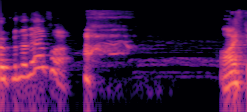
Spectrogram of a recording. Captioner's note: sniggering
